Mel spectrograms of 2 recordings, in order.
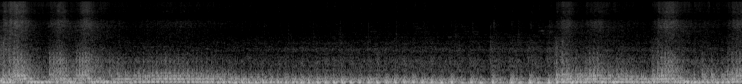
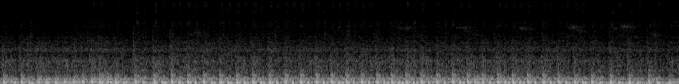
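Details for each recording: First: Kawasaki Z400 quad after a new one-way bearing and reinstalled stator with new gasket: slow, uneven cranking with a labouring clatter before it catches; the starter motor is failing. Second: Z400 quad after one-way bearing and starter replacement, stator reinstalled with new gasket: single-cylinder thumps along at an even idle with no grinding or slipping, checking for leaks and starting issue; starts and runs normally.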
